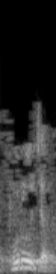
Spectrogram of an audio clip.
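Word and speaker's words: pur: 하만이 유다 사람을 다 죽이는 날을 잡을 때 어떻게 그 날짜를 잡았냐면 페르시아 발음으로는 프로입니다. 프로. 이게 부르죠, 부르.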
